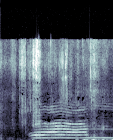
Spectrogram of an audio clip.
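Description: A single long call or hum holding one steady note, beginning about half a second in and lasting about two seconds. A low rumble joins it near the end.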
